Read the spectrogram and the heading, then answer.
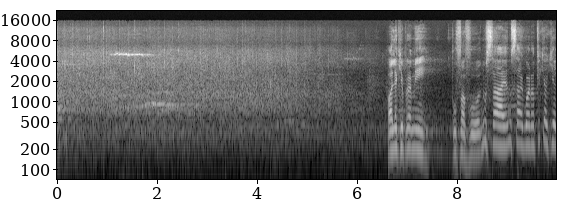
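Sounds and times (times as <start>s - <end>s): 
audience applauding: 0.0s - 6.4s
speech: 6.6s - 9.9s.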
